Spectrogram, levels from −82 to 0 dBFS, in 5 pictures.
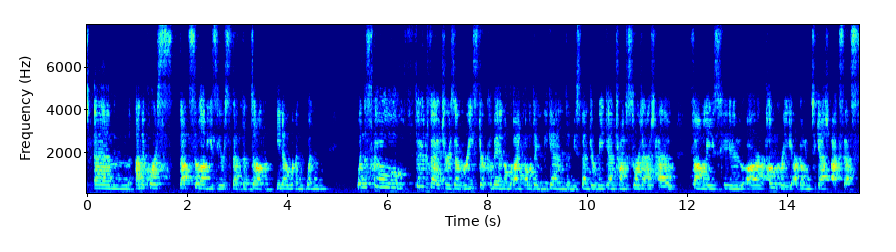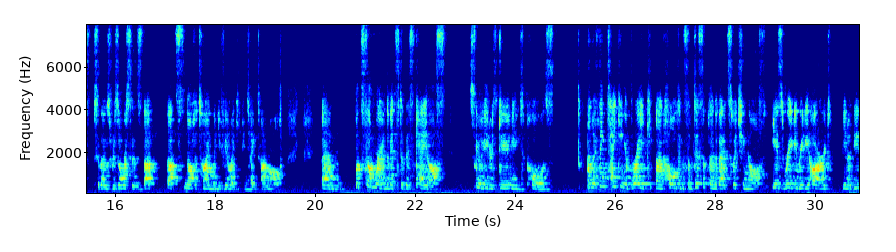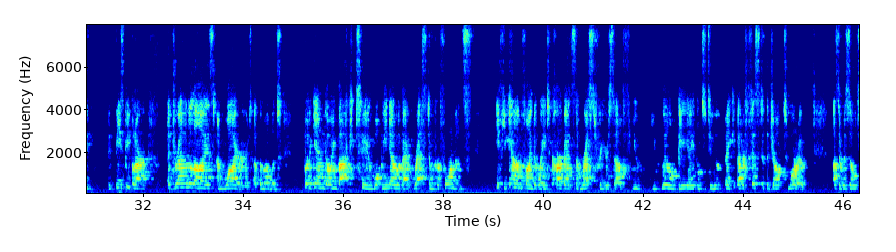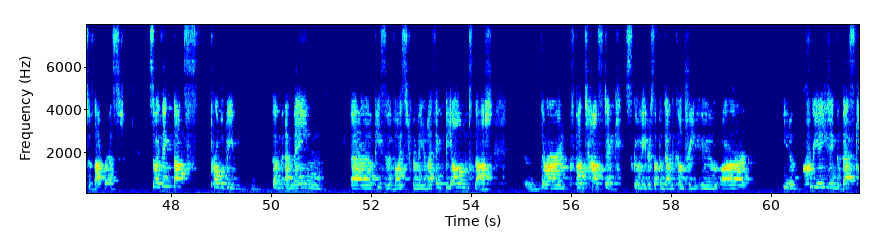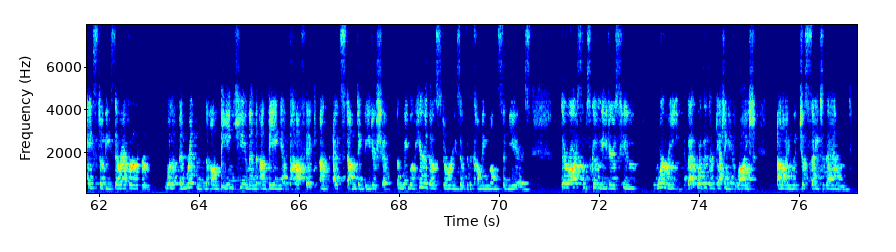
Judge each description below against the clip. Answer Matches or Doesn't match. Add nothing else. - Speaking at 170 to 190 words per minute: Matches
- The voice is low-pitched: Doesn't match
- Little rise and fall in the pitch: Matches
